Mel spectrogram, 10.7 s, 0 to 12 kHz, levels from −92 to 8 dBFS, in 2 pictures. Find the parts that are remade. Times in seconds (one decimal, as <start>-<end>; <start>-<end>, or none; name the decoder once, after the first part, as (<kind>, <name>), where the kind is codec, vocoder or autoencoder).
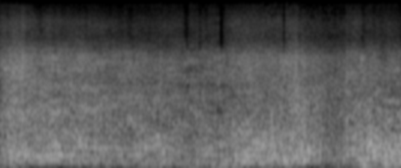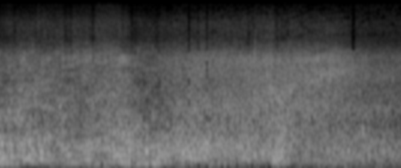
0.0-3.5 (codec, SNAC); 4.6-7.5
